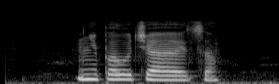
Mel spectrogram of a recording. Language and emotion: Russian, sad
